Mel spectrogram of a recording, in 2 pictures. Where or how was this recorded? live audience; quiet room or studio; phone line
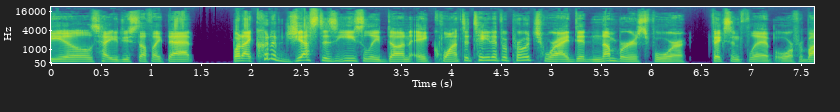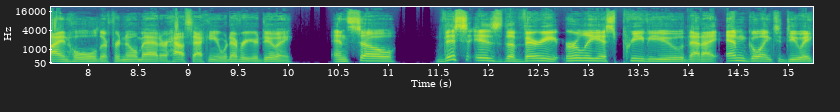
live audience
